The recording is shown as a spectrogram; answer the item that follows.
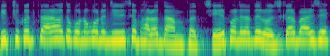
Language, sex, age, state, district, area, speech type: Bengali, female, 30-45, West Bengal, Purba Medinipur, rural, spontaneous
